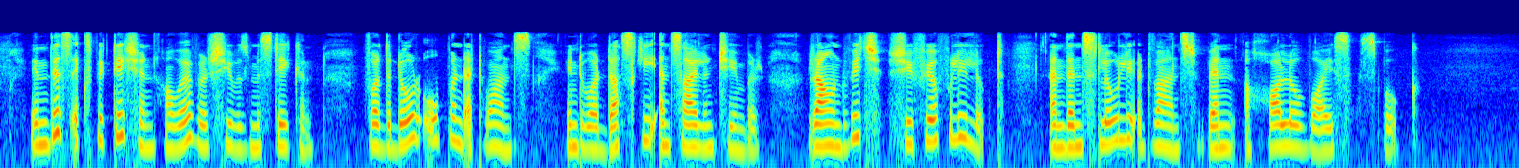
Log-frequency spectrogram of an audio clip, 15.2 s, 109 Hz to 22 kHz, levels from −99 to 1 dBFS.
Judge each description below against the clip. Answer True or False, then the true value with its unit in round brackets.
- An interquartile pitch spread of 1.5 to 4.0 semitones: True (2.4 semitones)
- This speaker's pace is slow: True (130 wpm)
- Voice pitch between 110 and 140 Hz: False (220 Hz)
